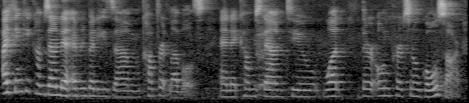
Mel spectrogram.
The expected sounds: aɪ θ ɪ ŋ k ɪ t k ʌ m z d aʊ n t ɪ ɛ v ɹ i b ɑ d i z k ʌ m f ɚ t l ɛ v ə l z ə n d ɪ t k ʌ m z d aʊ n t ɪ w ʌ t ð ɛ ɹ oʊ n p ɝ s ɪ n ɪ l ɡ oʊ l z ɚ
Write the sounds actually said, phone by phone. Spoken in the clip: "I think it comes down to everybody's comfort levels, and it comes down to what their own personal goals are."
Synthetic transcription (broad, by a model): aɪ θ ɪ ŋ k ɪ t k ʌ m z d aʊ n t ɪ ɛ v ɹ i b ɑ d i z k ʌ m f ɚ t l ɛ v l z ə n ɪ t k ʌ m z d aʊ n t ɪ w ʌ t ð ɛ ɹ oʊ n p ɝ s n l ɡ oʊ l z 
